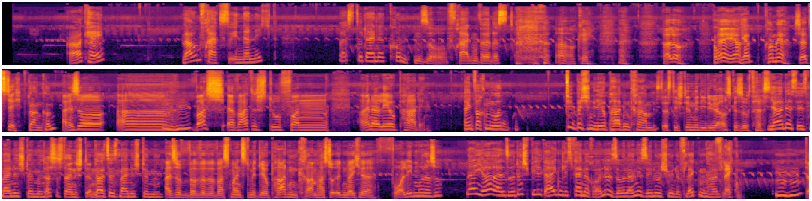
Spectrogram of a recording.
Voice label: Synchron Tierpark Lachen

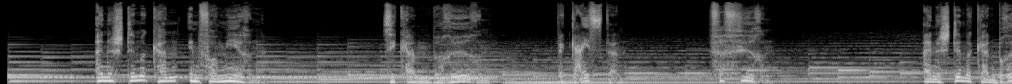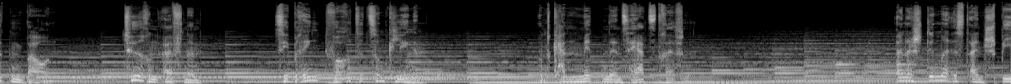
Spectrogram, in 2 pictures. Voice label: werbung kurz; Sprecher in Berlin; Muttersprache Deutsch

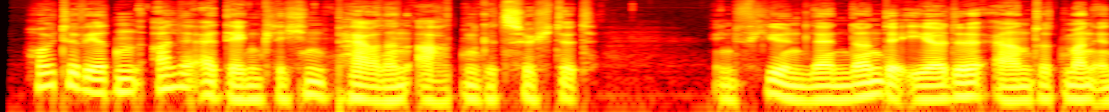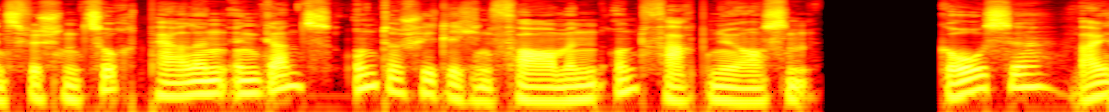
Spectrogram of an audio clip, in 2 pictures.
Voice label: Deutsch Englisch

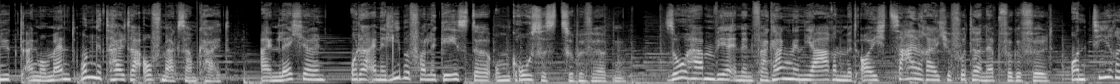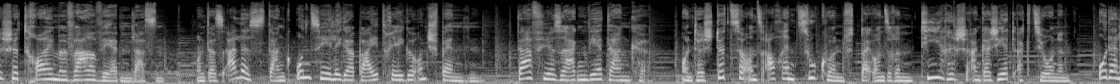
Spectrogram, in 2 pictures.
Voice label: Imagefilm Tiere; Muttersprache Deutsch; Sprecher in Köln

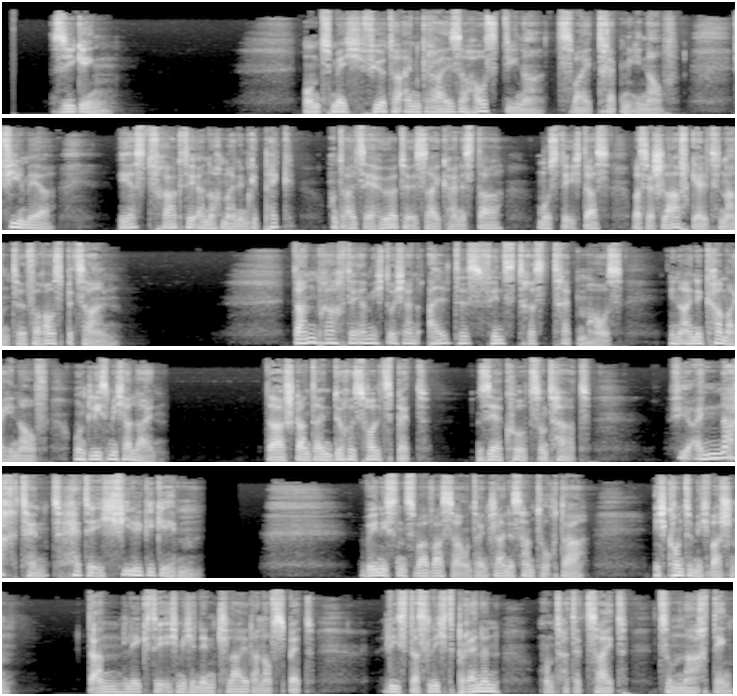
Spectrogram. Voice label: hoerbuch; der steppenwolf

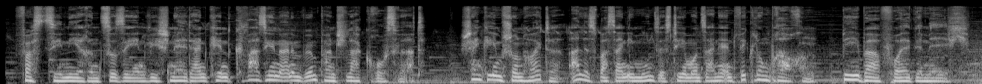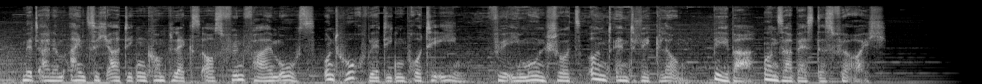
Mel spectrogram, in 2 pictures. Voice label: webspot; beba

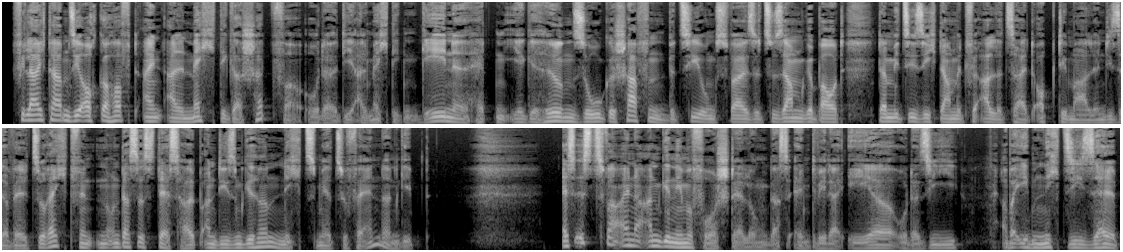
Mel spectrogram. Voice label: hoerbuch mundart

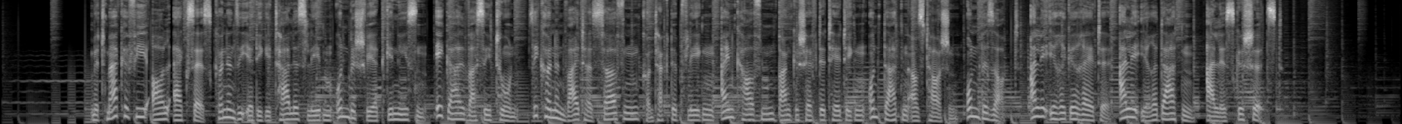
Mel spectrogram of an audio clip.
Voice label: produktfilm; mcafee

